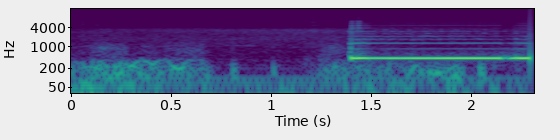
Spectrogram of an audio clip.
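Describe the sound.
A telephone ring tone cuts in abruptly after low, murmuring room noise, then holds as a steady, loud electronic buzz for about a second.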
